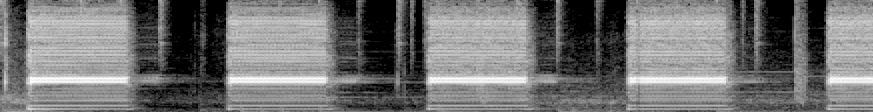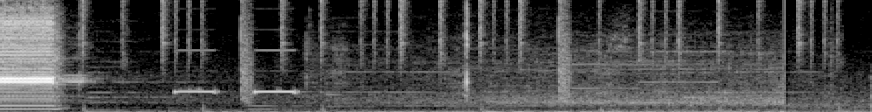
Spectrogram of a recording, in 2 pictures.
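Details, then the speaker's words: Completely dead car connected to an AutoOne jump starter: five loud, even horn-like alarm blasts about one a second, then quiet; the alarm going off shows the jump pack is powering the car. "you can hear guys, the alarm went off. So that mean it's powering the the car."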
